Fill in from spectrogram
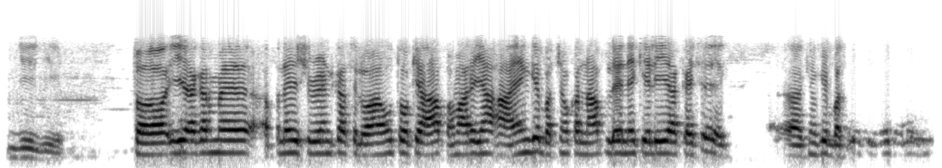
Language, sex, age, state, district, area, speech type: Urdu, male, 30-45, Uttar Pradesh, Balrampur, rural, conversation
